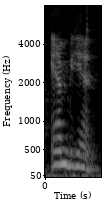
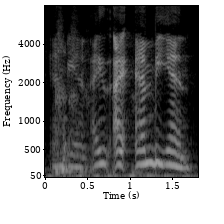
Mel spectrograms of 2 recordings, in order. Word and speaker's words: Ambien: I know I say this wrong. Ambien. Ambien. I'm sorry. It's Ambien, not Ambien.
